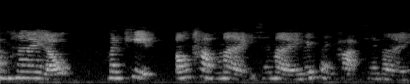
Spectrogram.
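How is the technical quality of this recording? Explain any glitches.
The recording has two audible problems, both from a noise suppressor working on room noise that sits about 20 dB below the speech.

Noise suppressor artifacts run through the whole clip. The background sinks in the gaps and swells back under the speech. The suppressor estimates the steady noise and pulls down each frequency band it judges to be noise, frame by frame.

Speech cut by the noise suppressor occurs at 0.7 to 1.27 s, 1.54 to 1.76 s, 2.47 to 2.71 s, 3.05 to 3.42 s and 3.58 to 3.84 s. In these stretches parts of the speech turn faint or swallowed, with the deepest dips about 19 dB at the first two and about 14 to 17 dB at the later three. Within each span only a portion is hit, about 400 milliseconds in the first and about 150 to 200 milliseconds in the others. The suppressor mistook quieter speech for background and turned it down along with the noise.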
